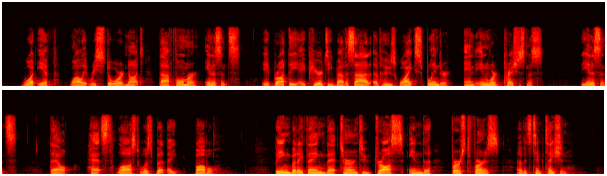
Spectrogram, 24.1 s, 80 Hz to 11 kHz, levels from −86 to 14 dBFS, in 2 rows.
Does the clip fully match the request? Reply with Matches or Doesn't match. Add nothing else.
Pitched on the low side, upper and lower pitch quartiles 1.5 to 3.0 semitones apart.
Matches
